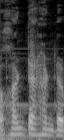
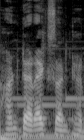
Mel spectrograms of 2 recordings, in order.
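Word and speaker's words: Hunter × Hunter: यस, बाय द way guys, इसको हंटर हंटर pronounce करते हैं, हंटर एक्स हंटर नहीं।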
